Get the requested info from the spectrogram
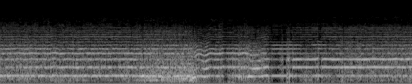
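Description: A man's voice singing Kurdish maqam, holding one long note at a steady pitch, with a brief waver about halfway, against violin accompaniment.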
